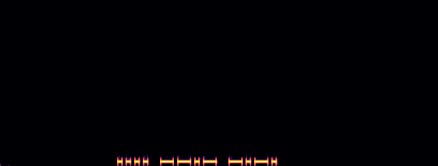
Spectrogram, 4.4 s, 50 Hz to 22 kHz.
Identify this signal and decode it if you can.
Morse code, heard as a keyed tone, about 28 wpm, 700 Hz. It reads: HQC
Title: USA Call Sign Postfixes - 3 Letters 28wpm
